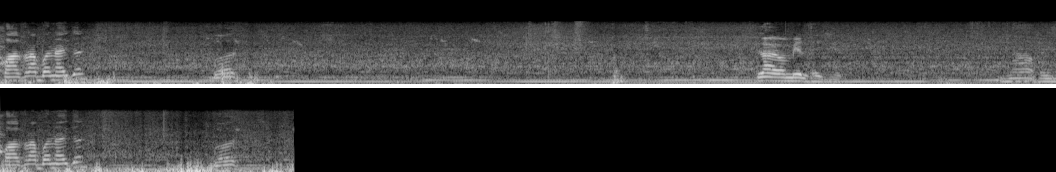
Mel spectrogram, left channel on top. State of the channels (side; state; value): right; drops out; at 3.0 s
